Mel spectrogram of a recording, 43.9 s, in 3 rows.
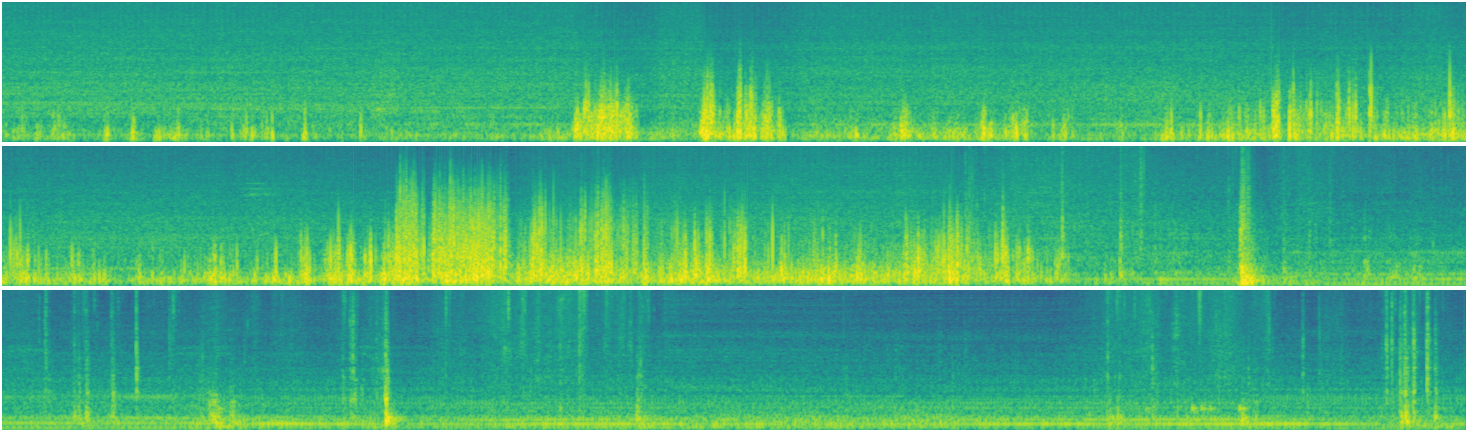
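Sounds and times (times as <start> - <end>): car engine idling: 0.0 - 43.9
wind on microphone: 11.7 - 25.4
car door shutting: 24.1 - 29.0, 29.6 - 31.8, 43.1 - 43.8.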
